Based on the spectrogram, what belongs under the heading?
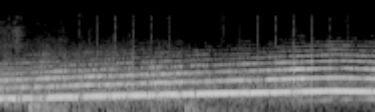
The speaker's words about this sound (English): Sirens wailed across southern Israel as hundreds of rockets and mortar rounds were launched from Gaza.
